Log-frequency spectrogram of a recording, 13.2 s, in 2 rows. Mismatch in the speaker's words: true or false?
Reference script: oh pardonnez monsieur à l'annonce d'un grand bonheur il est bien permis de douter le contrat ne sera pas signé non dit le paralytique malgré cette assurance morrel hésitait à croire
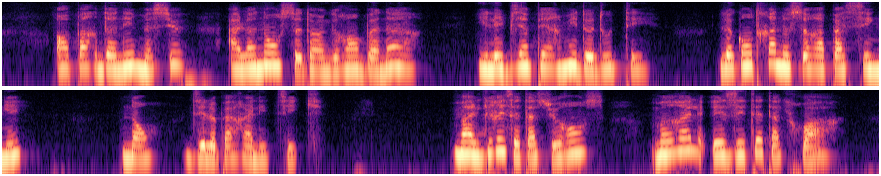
false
